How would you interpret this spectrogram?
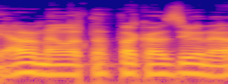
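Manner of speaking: usual speaking voice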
